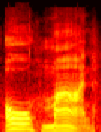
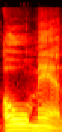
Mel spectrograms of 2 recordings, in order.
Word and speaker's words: Oman: I was in a country called Oman, spelled like oh man. O m an Oman.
